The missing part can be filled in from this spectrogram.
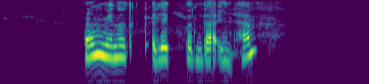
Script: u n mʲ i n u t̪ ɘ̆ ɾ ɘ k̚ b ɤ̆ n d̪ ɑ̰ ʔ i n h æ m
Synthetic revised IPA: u n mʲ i n u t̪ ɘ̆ l ɘ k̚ b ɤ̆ n d̪ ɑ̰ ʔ i n h æ m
